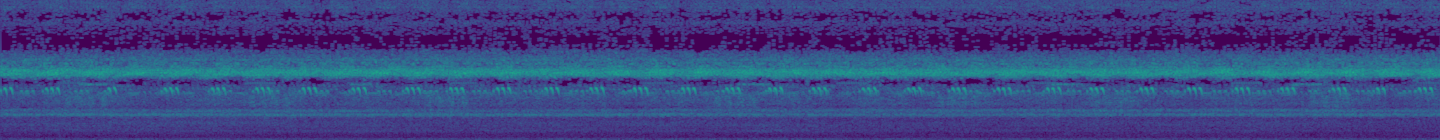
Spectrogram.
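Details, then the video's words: Swampy forest at night filled with cricket song, steady piercing trills stacked at several pitches plus regular bursts of rapid chirps repeating through the whole stretch, over a constant low rumble. "cricket chirping relaxing sound in night forest"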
